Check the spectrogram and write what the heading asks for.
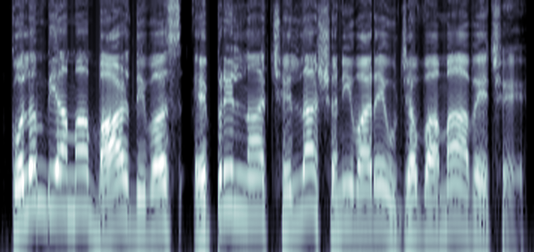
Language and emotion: Gujarati, neutral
